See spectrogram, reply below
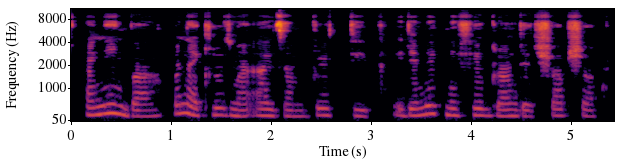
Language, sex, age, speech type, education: Nigerian Pidgin, female, 15-29, spontaneous, tertiary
